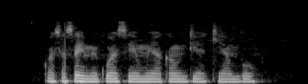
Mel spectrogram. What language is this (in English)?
Swahili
